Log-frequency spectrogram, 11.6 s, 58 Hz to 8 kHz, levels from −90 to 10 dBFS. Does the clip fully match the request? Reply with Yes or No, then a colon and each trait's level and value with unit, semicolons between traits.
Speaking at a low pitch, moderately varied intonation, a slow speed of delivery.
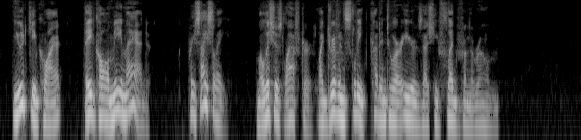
Yes: low, 120 Hz; average, 4.2 semitones; slow, 120 wpm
